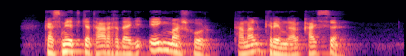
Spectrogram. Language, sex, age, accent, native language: Uzbek, male, 25-34, Jizzax, Uzbek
